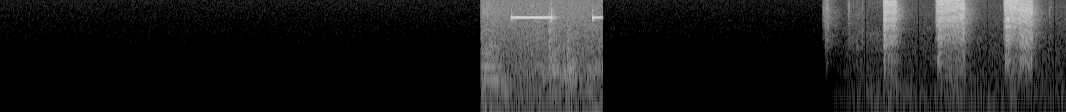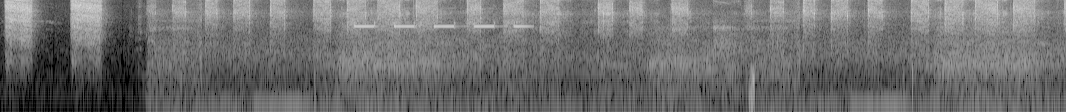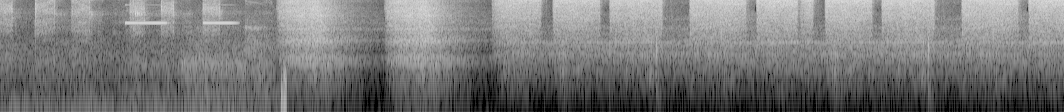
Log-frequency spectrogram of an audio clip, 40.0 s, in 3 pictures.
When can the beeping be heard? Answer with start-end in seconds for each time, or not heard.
6.0-7.5, 17.8-20.0, 28.2-29.6.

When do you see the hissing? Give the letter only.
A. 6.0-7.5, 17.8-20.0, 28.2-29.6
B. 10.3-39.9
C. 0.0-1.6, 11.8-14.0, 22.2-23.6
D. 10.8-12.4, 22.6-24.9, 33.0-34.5
B.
